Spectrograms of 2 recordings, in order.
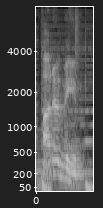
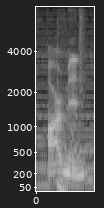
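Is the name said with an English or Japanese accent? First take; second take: Japanese; English. First: The name is said with a Japanese accent. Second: The name is said with an English accent.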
